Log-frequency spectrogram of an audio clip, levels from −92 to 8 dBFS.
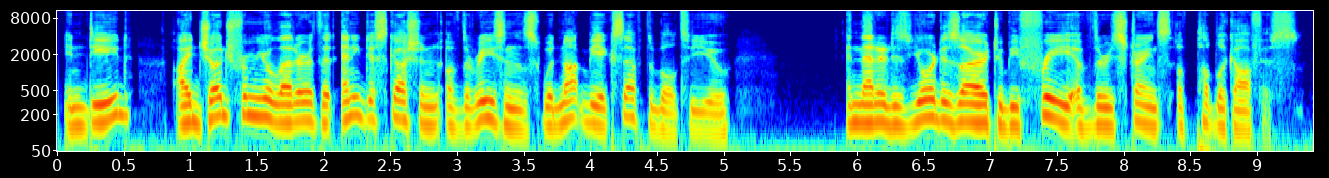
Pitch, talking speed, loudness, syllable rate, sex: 145 Hz, 210 wpm, -18 LUFS, 6.0 syllables/s, male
